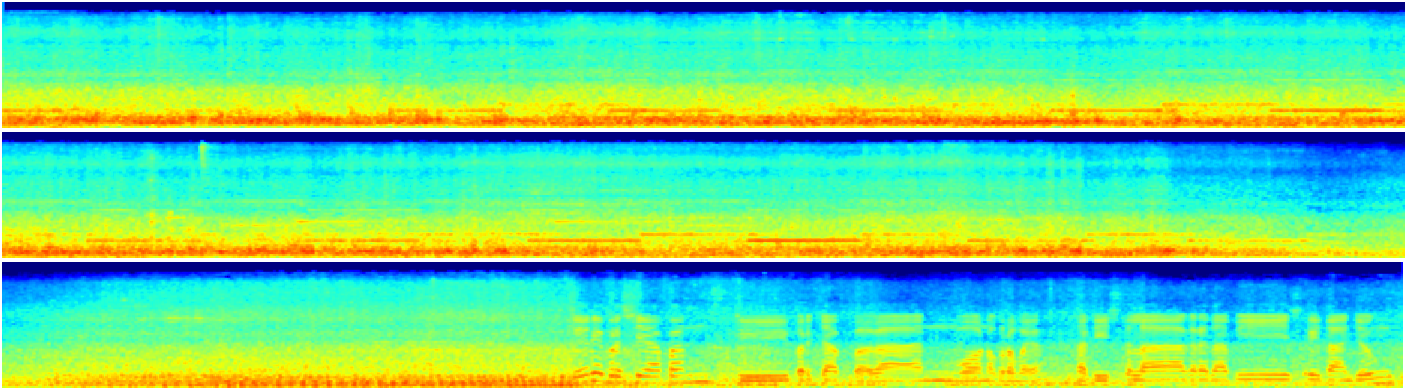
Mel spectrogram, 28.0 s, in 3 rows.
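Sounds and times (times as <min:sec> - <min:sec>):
road traffic with motorbikes: 0:00.0 - 0:28.0
train carriages rumbling past: 0:00.0 - 0:28.0
level crossing alarm two-note signal: 0:02.5 - 0:18.6.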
